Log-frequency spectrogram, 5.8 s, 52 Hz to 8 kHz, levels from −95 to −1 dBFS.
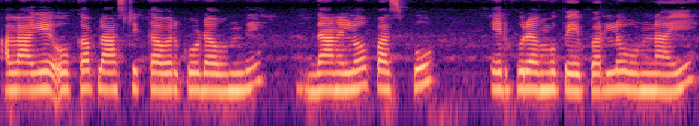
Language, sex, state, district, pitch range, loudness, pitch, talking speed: Telugu, female, Telangana, Mahabubabad, 220-235 Hz, -16 LUFS, 225 Hz, 125 wpm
